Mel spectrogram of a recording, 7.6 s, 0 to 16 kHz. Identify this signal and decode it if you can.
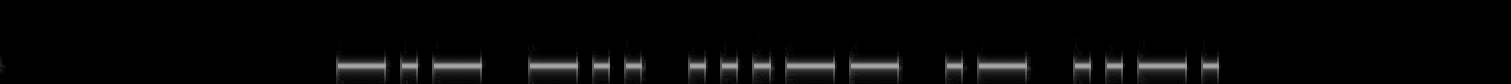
Morse code, heard as a keyed tone, about 18 wpm, 700 Hz. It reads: KD3AF
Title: Speed Racing - USA 2x2 Call Signs 15wpm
